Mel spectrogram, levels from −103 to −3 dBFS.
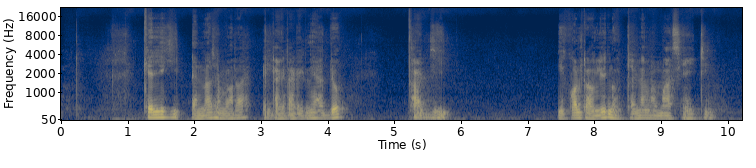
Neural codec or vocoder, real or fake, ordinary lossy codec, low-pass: codec, 44.1 kHz, 3.4 kbps, Pupu-Codec; fake; none; none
